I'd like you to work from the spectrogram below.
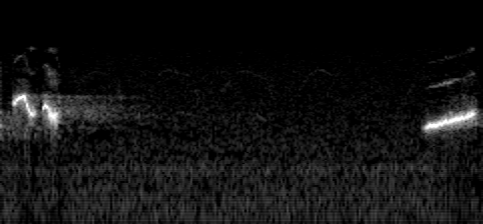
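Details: Oriental magpie-robin (kacer) from the wild, singing in the cobra-like style called ngobra; a pair of fast high twisting whistles, silence of nearly three seconds, then one long rising whistle.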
